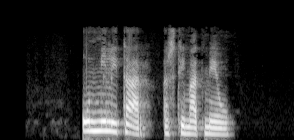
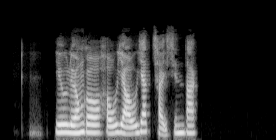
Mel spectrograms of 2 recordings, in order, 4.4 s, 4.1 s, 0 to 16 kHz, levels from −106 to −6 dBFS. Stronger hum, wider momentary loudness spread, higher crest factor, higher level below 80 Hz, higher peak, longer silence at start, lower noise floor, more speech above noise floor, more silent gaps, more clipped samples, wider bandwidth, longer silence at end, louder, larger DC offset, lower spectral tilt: neither; first, 15 LU vs 9 LU; about the same, 14 dB vs 18 dB; first, -58 dBFS vs -66 dBFS; about the same, -2 dBFS vs -4 dBFS; first, 1.25 s vs 0.85 s; first, under -90 dBFS vs -55 dBFS; first, over 77 dB vs 36 dB; neither; neither; first, 7.2 kHz vs 6.2 kHz; second, 1 s vs 1.2 s; first, -14 LUFS vs -20 LUFS; neither; about the same, -8.5 dB/octave vs -8 dB/octave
